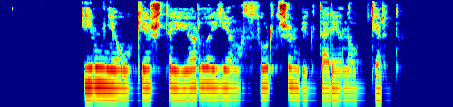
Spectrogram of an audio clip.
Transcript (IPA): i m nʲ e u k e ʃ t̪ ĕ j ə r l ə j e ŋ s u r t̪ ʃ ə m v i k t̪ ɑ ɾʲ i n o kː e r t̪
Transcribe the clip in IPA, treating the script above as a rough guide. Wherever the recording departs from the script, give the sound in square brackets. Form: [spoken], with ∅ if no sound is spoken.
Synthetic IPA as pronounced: i m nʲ e u k e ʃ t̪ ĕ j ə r l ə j e ŋ s u r t̪ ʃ ə m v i k t̪ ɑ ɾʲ [e] n o kː e r t̪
